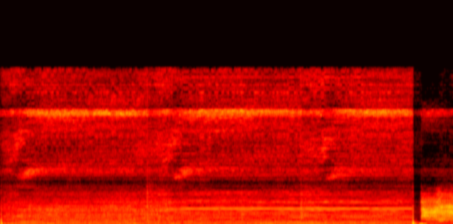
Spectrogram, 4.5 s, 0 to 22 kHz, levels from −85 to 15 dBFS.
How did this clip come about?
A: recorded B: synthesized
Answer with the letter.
B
